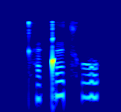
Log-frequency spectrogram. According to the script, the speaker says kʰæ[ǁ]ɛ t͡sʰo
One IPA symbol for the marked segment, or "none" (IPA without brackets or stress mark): ǃ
